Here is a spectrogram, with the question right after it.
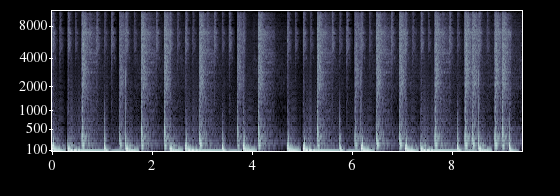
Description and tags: Contact Boom 102
acid, beat, boom, dance, drum, hard, kit, skool, trip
